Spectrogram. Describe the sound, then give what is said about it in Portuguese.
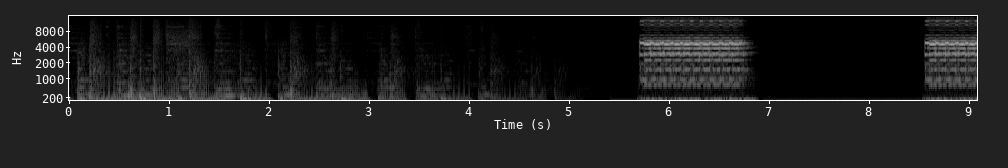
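Telephone ringing: two loud electronic ring bursts, the second cut off at the end, following a fading stretch of other sound and a short silence. “vai atender o telefone, mano.”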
